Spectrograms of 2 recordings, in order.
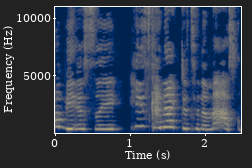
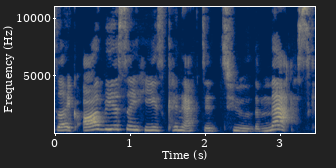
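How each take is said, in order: First: Connected pushed up and leaned on; stress on connected. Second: Said in the usual way. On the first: Real, not acted. Recapping the show for viewers, connected stressed. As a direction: insist on the word connected. Repeats theory with emphasis.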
